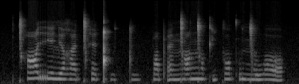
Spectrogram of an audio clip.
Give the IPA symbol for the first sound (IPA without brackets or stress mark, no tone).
ǀʰ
